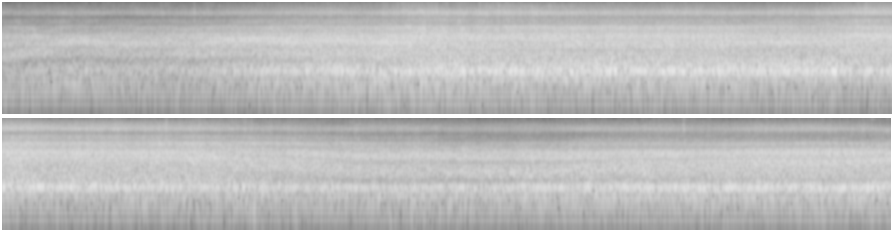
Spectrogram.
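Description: A tractor engine runs steadily and loudly nearby on a farm during cumin harvesting, a continuous low throbbing drone with no talking over it.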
